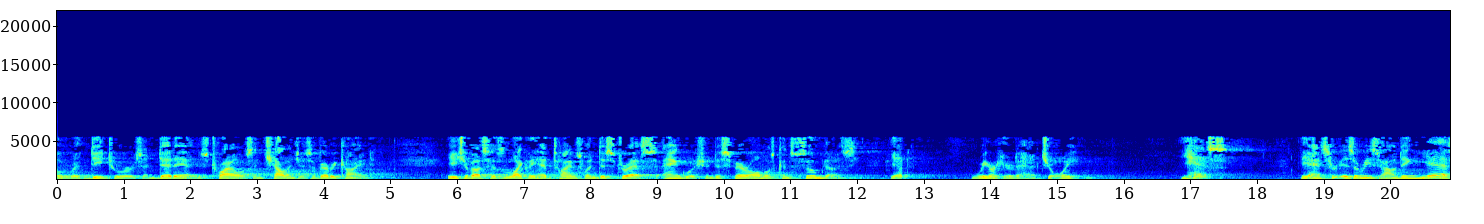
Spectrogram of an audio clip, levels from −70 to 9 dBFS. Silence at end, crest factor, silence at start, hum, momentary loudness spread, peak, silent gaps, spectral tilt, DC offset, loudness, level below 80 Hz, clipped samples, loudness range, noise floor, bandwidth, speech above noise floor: 0 s; 18 dB; 0 s; none; 17 LU; -6 dBFS; none; -9 dB/octave; under 0.1%; -25 LUFS; -62 dBFS; under 0.1%; 6 LU; -52 dBFS; 5.8 kHz; 28 dB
